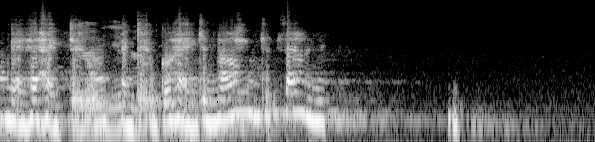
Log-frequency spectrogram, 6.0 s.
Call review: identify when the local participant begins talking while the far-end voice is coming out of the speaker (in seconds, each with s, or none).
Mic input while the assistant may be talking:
0.7 s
